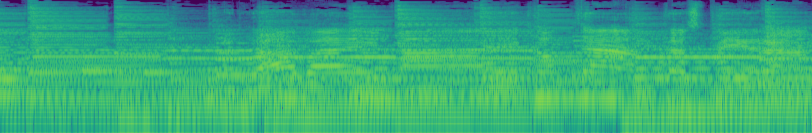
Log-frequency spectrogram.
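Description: Live band music: a strummed acoustic guitar with a keyboard playing along.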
